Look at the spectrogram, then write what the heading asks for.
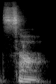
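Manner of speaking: "sa" mouth left open; "sa" open, no glide; correct open saw. Shown as a demonstration. Teacher models the fix. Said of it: "leave the mouth open".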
